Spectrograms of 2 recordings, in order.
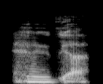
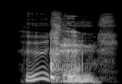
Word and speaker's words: hygge: How do you say it? Hygge. – Hygge. – Hygge. Hygge. What website? Are you... Jill, you're going to have to clean your cookies after this. – Hygge.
